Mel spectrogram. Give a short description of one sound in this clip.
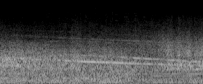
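A car drives slowly toward the listener, its engine humming.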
